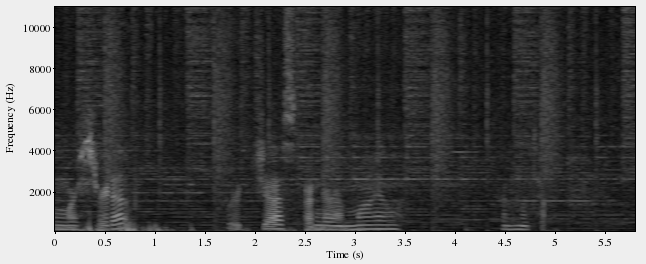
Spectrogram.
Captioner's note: wind noise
